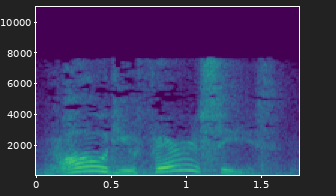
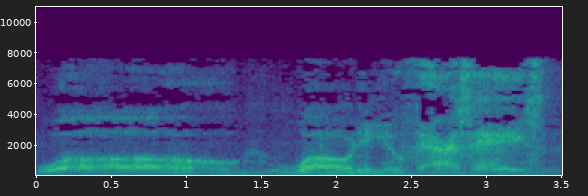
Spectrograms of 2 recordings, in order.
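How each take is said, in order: First: It is said in a gentle, compassionate tone. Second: It is said in a harsh, condemning tone.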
